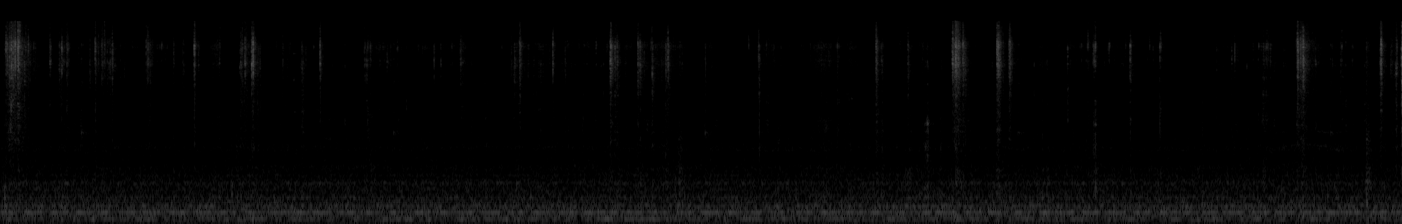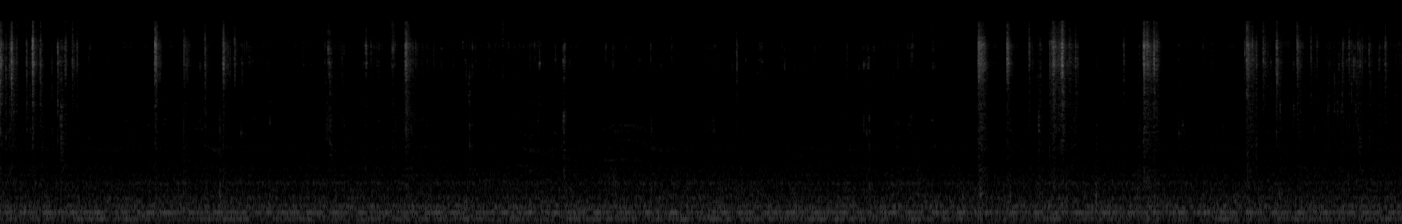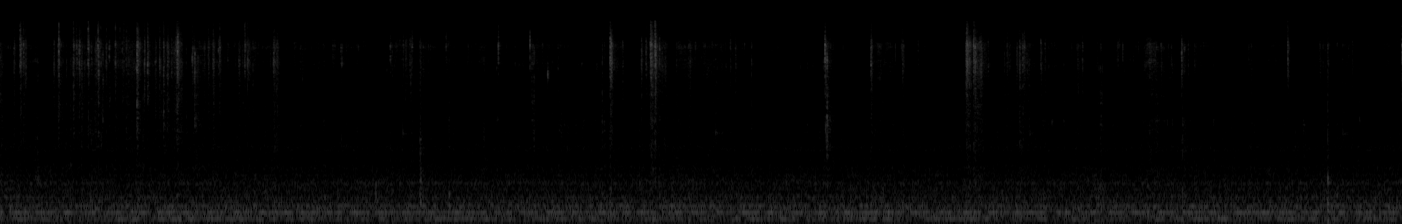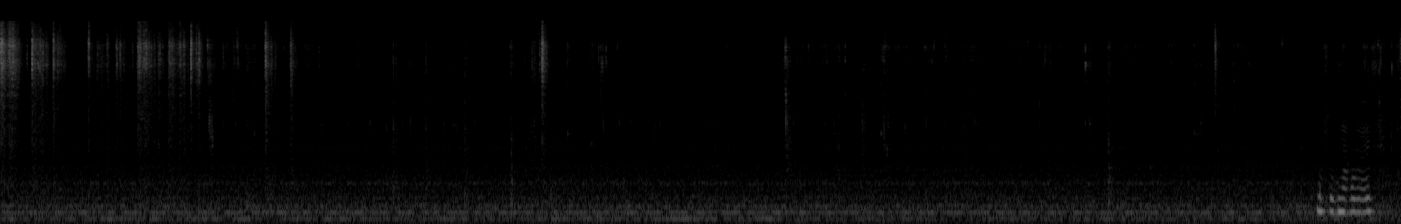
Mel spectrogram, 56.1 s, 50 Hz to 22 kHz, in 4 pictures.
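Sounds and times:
steady low hum: 0:00.0 - 0:56.0
chewing crunches: 0:00.3 - 0:37.2, 0:37.9 - 0:41.8, 0:42.8 - 0:55.2
fingers on aluminium foil: 0:12.9 - 0:14.9, 0:23.8 - 0:25.7, 0:26.4 - 0:31.0.

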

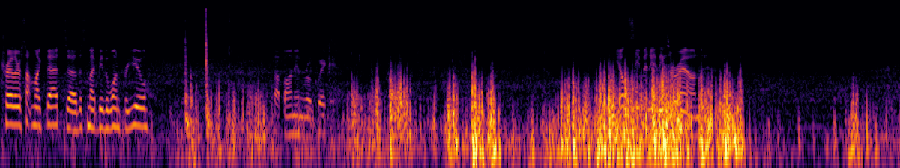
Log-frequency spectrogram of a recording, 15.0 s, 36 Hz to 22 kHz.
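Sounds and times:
man talking indistinctly: 0:10.2 - 0:12.0.

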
